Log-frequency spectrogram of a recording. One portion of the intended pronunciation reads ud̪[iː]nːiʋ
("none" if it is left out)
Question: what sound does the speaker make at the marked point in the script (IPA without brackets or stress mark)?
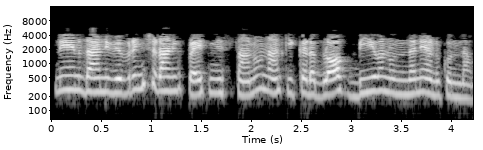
aː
